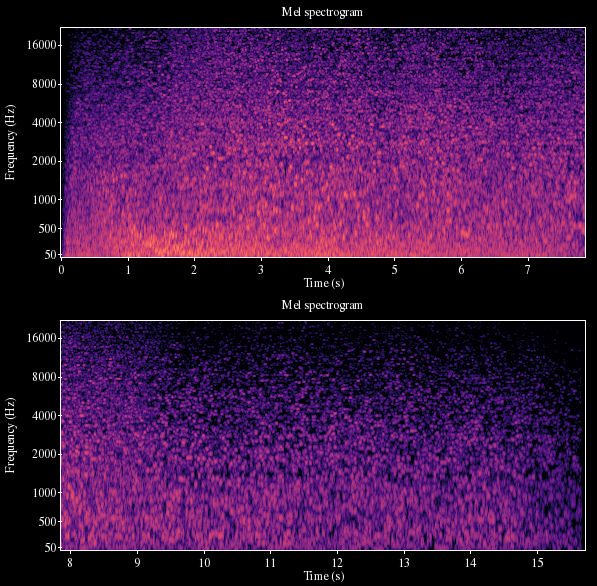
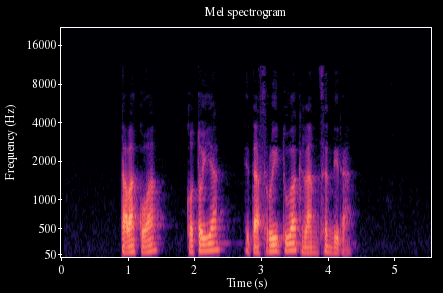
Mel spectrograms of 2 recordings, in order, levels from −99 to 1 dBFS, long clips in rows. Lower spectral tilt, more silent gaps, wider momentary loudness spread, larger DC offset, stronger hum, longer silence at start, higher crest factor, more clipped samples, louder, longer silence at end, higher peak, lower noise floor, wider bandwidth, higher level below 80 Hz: second, -3.5 dB/octave vs -10.5 dB/octave; neither; about the same, 17 LU vs 15 LU; neither; neither; second, 0.05 s vs 0.9 s; second, 18 dB vs 24 dB; neither; second, -34 LUFS vs -24 LUFS; second, 0.35 s vs 1.25 s; second, -18 dBFS vs -2 dBFS; second, -60 dBFS vs -84 dBFS; first, over 20 kHz vs 10 kHz; first, -44 dBFS vs -50 dBFS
